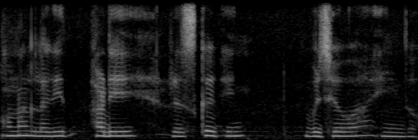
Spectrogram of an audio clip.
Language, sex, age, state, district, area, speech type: Santali, female, 18-30, Jharkhand, Seraikela Kharsawan, rural, spontaneous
